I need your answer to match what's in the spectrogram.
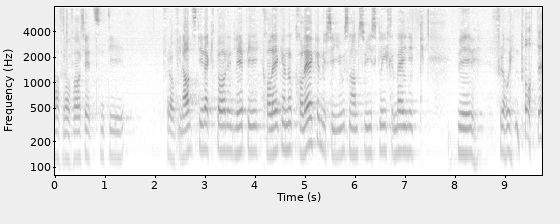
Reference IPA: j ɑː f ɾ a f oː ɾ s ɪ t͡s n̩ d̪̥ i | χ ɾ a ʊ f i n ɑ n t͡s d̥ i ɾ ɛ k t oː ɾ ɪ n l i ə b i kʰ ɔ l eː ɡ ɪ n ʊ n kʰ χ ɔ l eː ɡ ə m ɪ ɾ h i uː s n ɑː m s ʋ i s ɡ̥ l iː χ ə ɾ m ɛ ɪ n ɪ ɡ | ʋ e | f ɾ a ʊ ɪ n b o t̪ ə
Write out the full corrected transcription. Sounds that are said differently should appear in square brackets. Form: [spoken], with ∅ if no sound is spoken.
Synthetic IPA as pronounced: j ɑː f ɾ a f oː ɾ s ɪ t͡s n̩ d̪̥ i | [f] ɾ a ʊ f i n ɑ n t͡s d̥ i ɾ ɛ k t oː ɾ ɪ n l i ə b i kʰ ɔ l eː ɡ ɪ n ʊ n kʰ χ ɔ l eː ɡ ə m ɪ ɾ [s] i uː s n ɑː m s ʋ [iː] s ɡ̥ l iː χ ə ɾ m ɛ ɪ n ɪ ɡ | ʋ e | f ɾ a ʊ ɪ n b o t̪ ə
